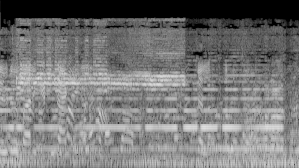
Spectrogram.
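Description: A vehicle horn held in one long, steady blast, with people's voices around it.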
